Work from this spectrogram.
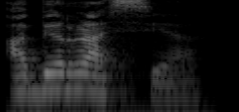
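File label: "aberrasiya", Azerbaijani; Orfoqrafiya Lüğəti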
